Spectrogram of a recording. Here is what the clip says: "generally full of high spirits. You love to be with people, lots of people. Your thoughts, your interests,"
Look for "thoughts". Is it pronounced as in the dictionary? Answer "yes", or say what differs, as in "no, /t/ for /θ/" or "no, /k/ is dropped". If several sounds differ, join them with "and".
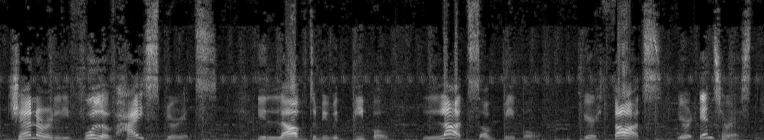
yes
